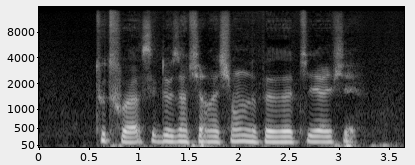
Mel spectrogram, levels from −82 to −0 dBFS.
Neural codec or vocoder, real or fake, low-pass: autoencoder, 48 kHz, 32 numbers a frame, DAC-VAE, trained on Japanese speech; fake; 14.4 kHz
